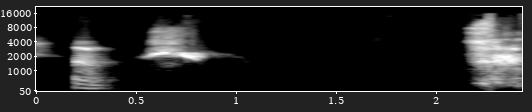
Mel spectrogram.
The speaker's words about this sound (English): I don't know why I whistled.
